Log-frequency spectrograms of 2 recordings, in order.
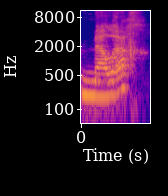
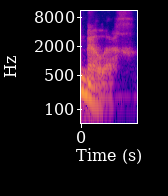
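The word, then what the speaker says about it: מלך: And it starts out me melech, right? But if you find just the melech part, can you underline that? So they spell it M-E-L-E-K-H, melech.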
